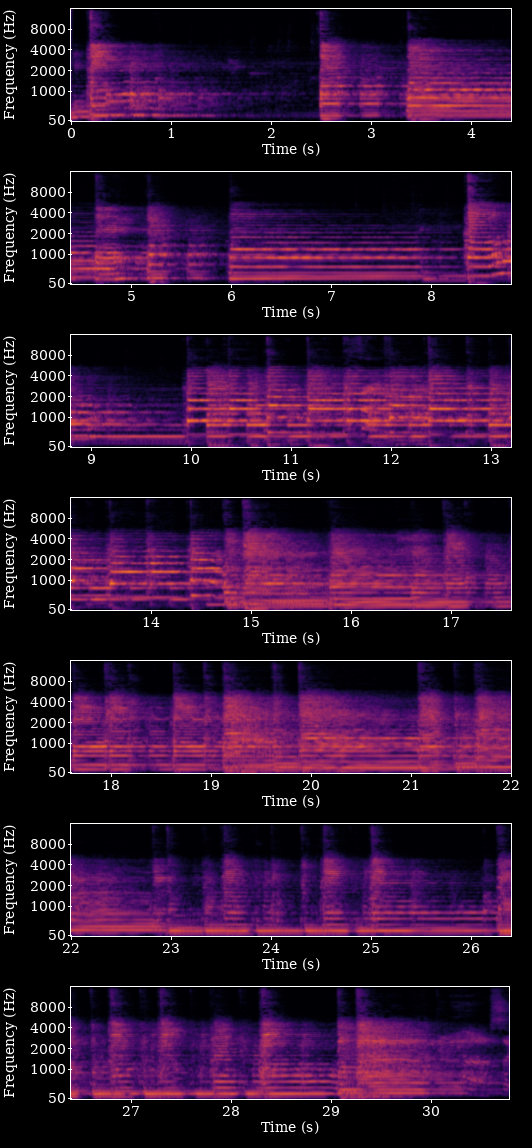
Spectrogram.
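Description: Sterling by Music Man Cutlass electric guitar played through an amp with chorus and delay, strummed chords and ringing notes. There are a few short phrases with pauses at first, then steady rhythmic strumming from about ten seconds in.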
